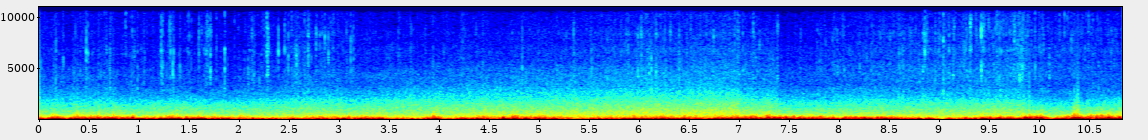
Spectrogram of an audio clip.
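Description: Wind buffeting the microphone: a gusty low rumble that rises and falls irregularly.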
